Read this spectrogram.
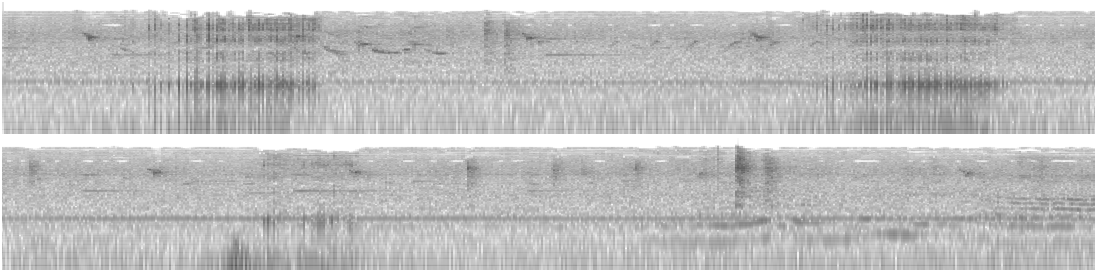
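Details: Pug, a flat-faced dog, snoring loudly in sleep: loud rasping snores about every four seconds over steady room hum, with a faint chime in the background.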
